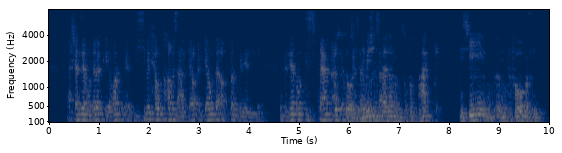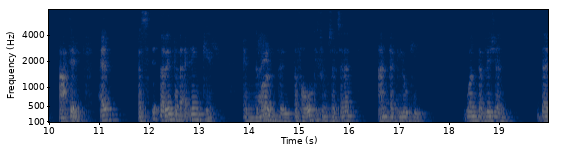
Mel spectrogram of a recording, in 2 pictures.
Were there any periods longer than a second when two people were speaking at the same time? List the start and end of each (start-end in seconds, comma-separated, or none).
5.7-6.9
